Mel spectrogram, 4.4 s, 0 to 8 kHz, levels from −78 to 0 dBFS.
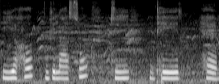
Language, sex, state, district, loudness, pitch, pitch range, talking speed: Hindi, female, Himachal Pradesh, Shimla, -17 LUFS, 225 Hz, 215-230 Hz, 70 wpm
